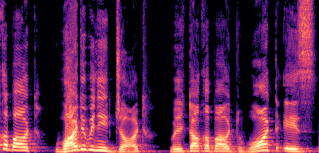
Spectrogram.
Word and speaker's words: JWT: others will also try jot oh this jot JWT stands for Json web token in short we call it as jot because it is easier to pronounce so we'll say jot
